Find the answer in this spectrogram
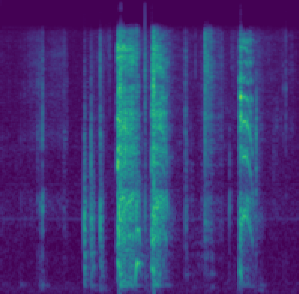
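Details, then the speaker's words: Adult with a cough present for two days: a short run of harsh, explosive coughs with a throat-clearing quality in a quiet small room. "je suis désolé la toux elle est là depuis deux jours je comprends pas ça fait comme cet hiver"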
